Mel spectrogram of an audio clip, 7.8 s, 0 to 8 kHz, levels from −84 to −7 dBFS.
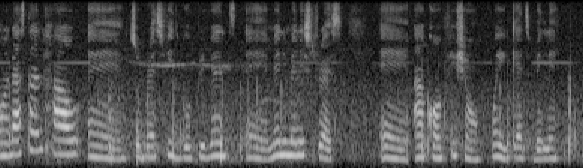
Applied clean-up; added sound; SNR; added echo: none; Fireworks; 11 dB; none.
